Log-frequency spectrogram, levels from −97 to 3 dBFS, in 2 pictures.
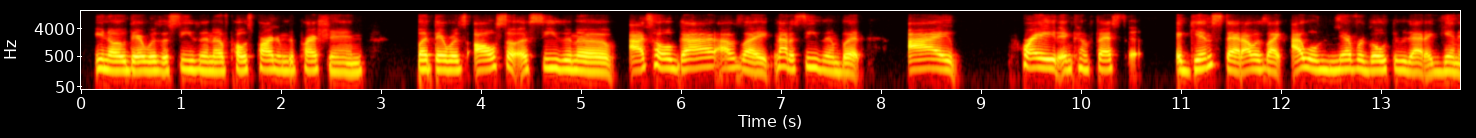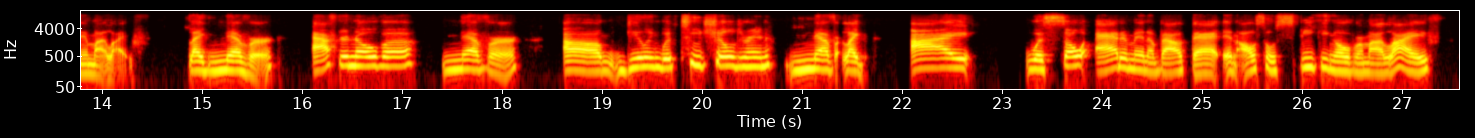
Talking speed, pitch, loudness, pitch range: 150 wpm, 185 Hz, -19 LUFS, 170-215 Hz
